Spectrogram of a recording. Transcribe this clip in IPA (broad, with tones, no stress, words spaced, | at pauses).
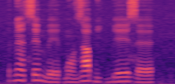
ɗɛ̃˦se˦meː˨ ɓɔ̃˨za˦ɓi˨ ɡ͡beː˦zɛ˧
